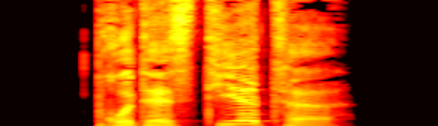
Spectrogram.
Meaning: inflection of protestieren: 1. first/third-person singular preterite 2. first/third-person singular subjunctive II
- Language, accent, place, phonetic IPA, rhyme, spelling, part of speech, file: German, Germany, Berlin, [pʁotɛsˈtiːɐ̯tə], -iːɐ̯tə, protestierte, verb, De-protestierte.ogg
